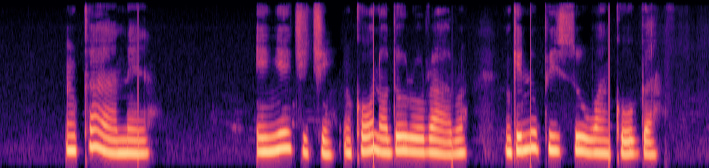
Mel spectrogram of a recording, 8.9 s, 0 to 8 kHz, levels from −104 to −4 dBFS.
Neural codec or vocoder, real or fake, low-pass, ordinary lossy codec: none; real; 7.2 kHz; none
